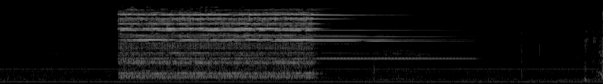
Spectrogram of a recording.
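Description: A telephone bell rings once, starting about a second in; the ring lasts about two seconds and then dies away.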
